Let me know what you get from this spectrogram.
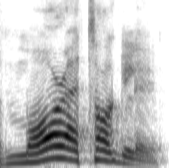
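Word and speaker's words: Mouratoglou: Okay, so the pronunciation is Moratoglu.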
